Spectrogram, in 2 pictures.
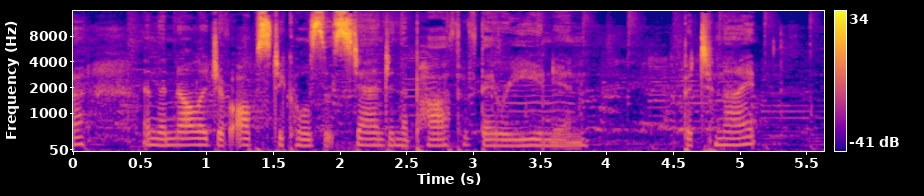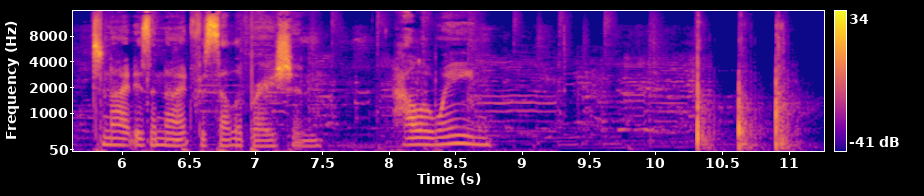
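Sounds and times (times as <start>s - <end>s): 
speech: 0.0s - 8.9s
loud sharp knocking on a door: 10.3s - 11.2s.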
